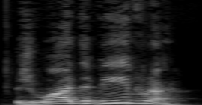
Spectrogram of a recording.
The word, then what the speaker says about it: joie de vivre: our life our contentment our general state of joie de vivre i said it right this time it's all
